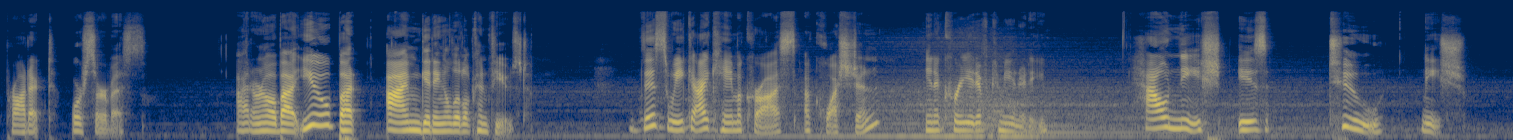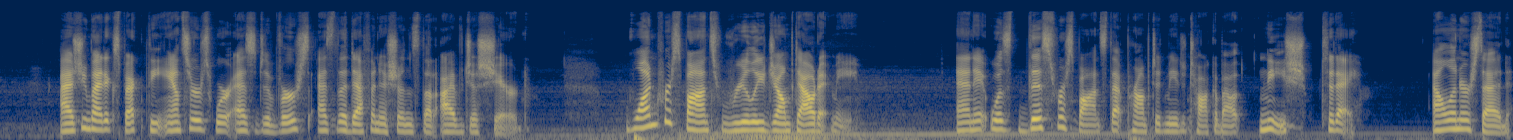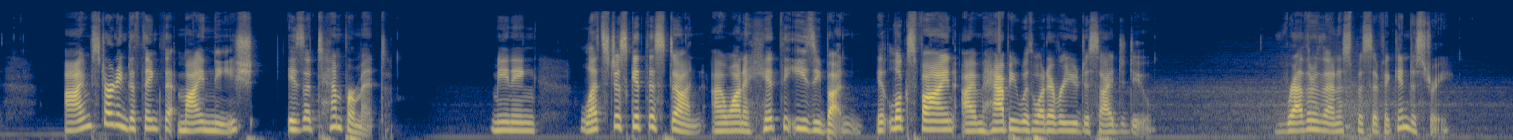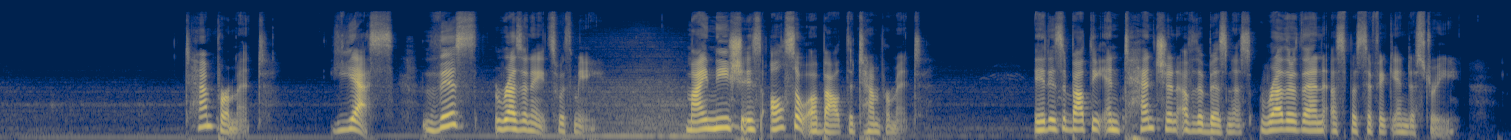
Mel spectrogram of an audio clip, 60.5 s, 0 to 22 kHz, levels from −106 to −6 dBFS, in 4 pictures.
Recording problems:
traffic noise; faint; throughout; 25 dB below the speech

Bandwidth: 16 kHz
